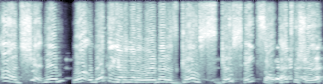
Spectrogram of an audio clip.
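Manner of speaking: lightly hammed-up inner voice; mock musing. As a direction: muse as if relieved, half joking. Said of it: "you're like".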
